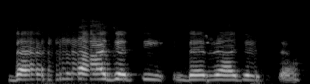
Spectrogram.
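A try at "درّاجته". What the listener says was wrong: आपने हा छोड़ दिया, दर्राजतहू, दर्राजतहू।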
